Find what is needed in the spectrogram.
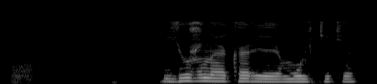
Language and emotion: Russian, neutral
